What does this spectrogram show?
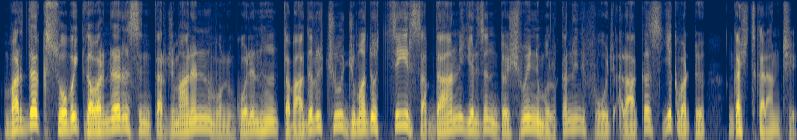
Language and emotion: Kashmiri, neutral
